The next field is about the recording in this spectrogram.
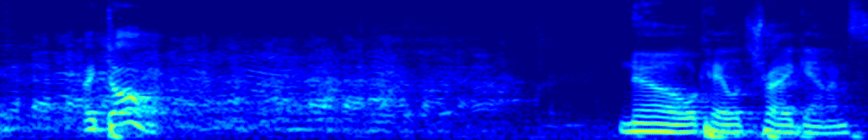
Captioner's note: audience laughs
